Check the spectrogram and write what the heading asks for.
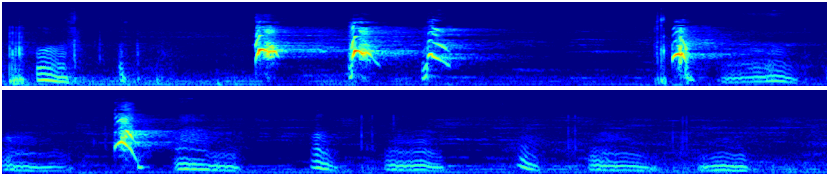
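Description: A Chihuahua and a small puppy vocalizing in play: about five sharp, high yips in the first five seconds, followed by a run of short, lower grumbling sounds, one or two a second.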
